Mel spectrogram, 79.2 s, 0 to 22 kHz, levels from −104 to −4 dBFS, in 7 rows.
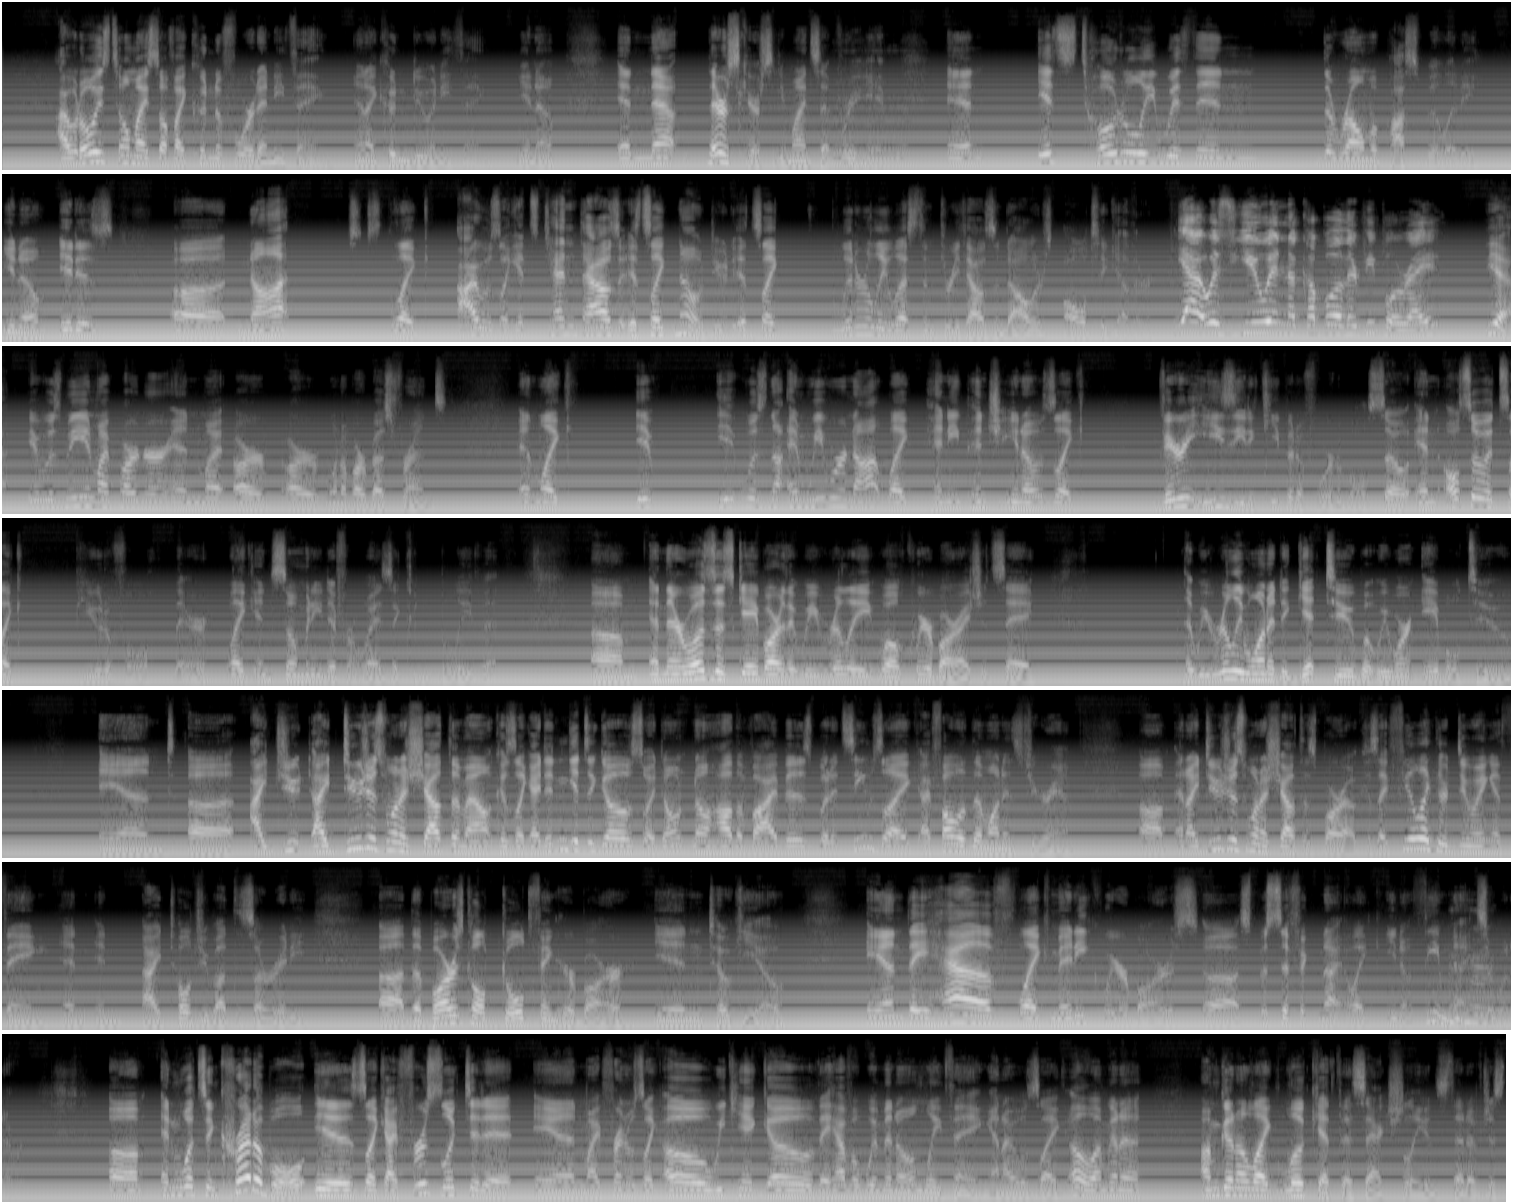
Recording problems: electrical hum; loud; throughout; 50 Hz, 6 dB below the speech

